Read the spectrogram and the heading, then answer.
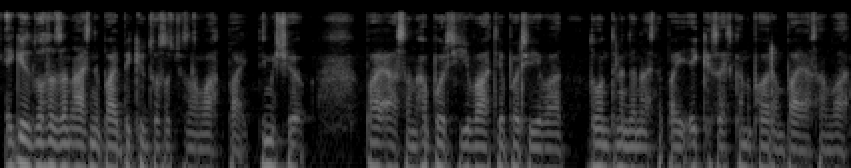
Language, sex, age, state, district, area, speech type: Kashmiri, male, 45-60, Jammu and Kashmir, Budgam, urban, spontaneous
